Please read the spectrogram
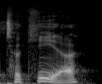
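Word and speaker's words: tokia (πτωχεία): But this is a different word for poverty, and the Greek word is tokia. Give you Greek in small doses, the P is silent.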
